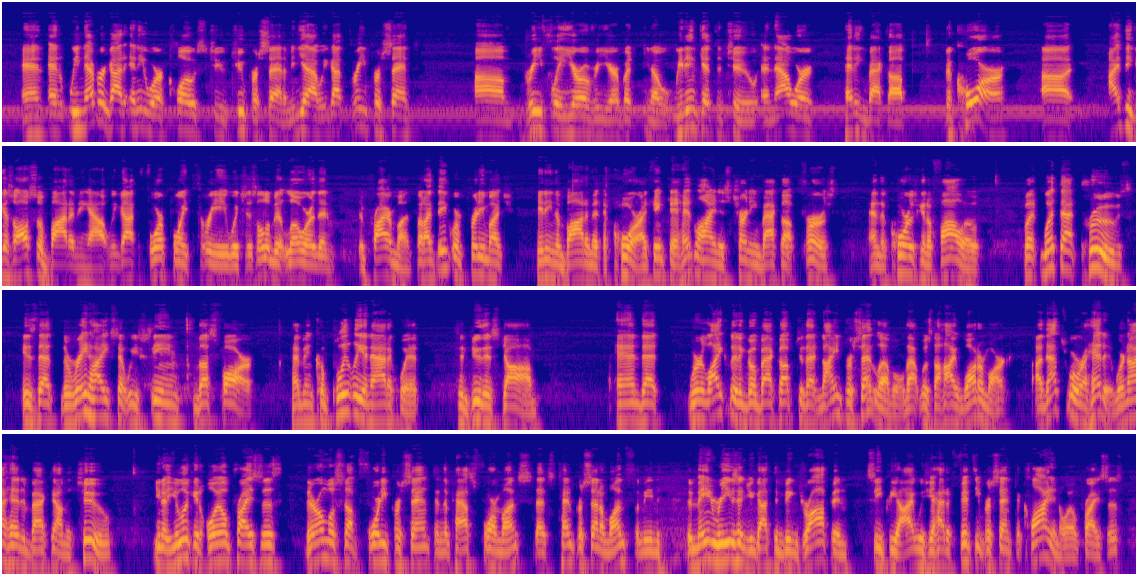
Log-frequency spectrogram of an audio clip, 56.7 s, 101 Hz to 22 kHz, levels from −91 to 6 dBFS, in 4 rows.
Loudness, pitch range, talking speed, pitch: -18 LUFS, 125-165 Hz, 190 wpm, 140 Hz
